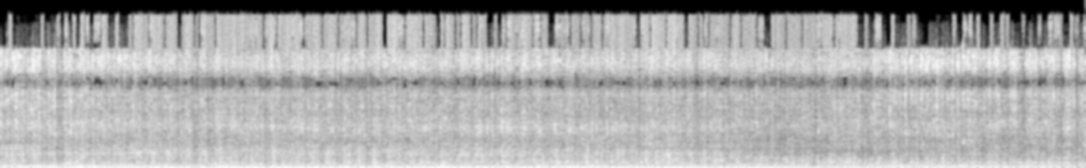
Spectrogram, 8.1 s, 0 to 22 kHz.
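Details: Freshly rebuilt small block Chevy 350 for an OBS Chevy truck, running on a converted engine stand with headers and hot tap water in the block: an even V8 rumble with no knocks, ticks or misses. Healthy, normal running.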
